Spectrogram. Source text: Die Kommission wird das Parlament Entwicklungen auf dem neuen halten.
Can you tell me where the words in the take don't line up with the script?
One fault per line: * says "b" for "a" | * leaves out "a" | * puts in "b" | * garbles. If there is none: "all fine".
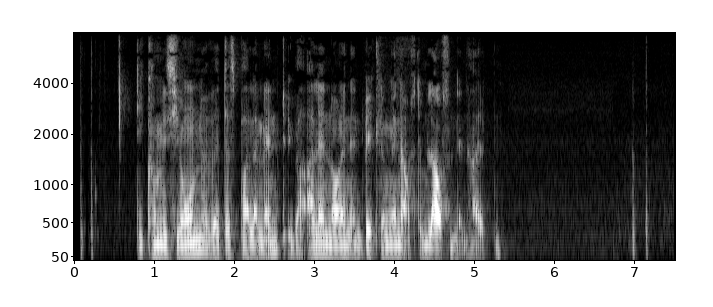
* puts in "über alle neuen"
* says "laufenden" for "neuen"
